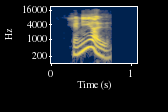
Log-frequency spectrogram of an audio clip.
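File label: "Flawless", Spanish, voices; hedgewars; Default es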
